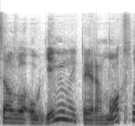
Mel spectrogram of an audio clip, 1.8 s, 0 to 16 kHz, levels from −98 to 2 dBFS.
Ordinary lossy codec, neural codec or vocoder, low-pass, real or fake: AAC, 64 kbps; codec, 24 kHz, 1 kbps, SNAC; 10.8 kHz; fake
